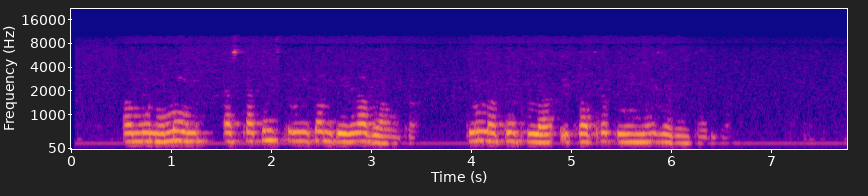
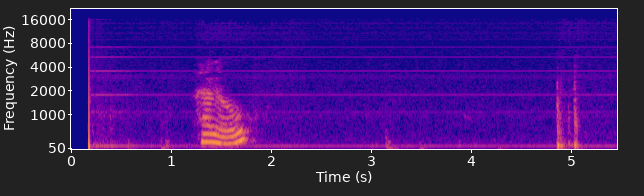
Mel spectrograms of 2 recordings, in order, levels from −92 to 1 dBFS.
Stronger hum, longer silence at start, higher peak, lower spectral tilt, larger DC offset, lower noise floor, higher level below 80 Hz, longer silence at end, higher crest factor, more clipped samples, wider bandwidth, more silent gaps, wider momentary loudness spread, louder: neither; first, 0.5 s vs 0.15 s; about the same, -10 dBFS vs -12 dBFS; about the same, -7.5 dB/octave vs -7.5 dB/octave; neither; about the same, -58 dBFS vs -59 dBFS; second, -74 dBFS vs -54 dBFS; first, 1.35 s vs 0.4 s; second, 16 dB vs 24 dB; neither; second, 9.6 kHz vs 16.5 kHz; neither; second, 10 LU vs 29 LU; first, -25 LUFS vs -31 LUFS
